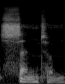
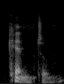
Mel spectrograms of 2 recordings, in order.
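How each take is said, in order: First: It begins with a soft S sound. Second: It begins with a hard K sound. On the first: The speaker calls it wrong. "C is never pronounced like an S. So the word for 100 isn't centum" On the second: The speaker calls it right. "but centum"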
